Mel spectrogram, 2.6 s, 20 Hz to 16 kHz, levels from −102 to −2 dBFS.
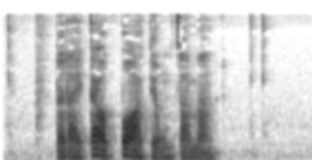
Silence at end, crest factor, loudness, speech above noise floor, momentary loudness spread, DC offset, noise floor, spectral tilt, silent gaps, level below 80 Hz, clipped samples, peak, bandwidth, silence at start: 0.8 s; 20 dB; -24 LUFS; 28 dB; 19 LU; under 0.1%; -52 dBFS; -5.5 dB/octave; none; -56 dBFS; under 0.1%; -6 dBFS; 12 kHz; 0.3 s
